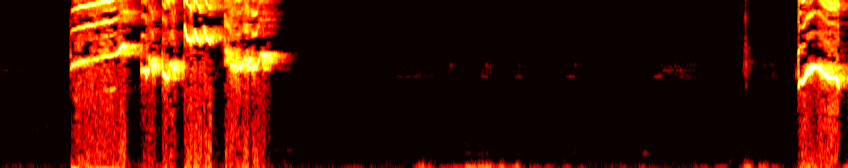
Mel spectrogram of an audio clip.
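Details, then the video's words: Orange-headed thrush lure song for training caged birds, in "ngeplong" style. A fast phrase of high, sweeping whistles and twittering notes lasts about one and a half seconds, and another phrase starts near the end. "memancing ANIS MERAH BUNYI NGEPLONG ¦ PANCINGAN KICAUAN ¦ NGERIWIK"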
